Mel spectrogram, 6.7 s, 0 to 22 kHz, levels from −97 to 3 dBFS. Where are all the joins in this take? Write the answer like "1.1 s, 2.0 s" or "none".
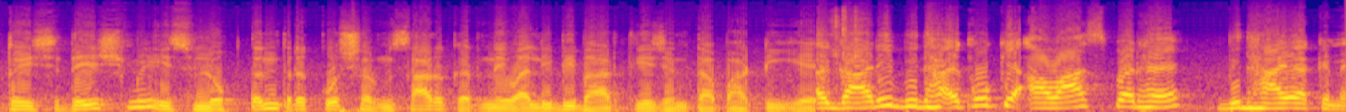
4.1 s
